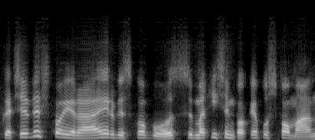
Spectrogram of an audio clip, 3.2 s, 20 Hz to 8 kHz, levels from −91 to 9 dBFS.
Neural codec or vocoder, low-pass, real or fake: codec, 16 kHz, about 1 kbps, DyCAST, with the encoder's durations; 7.2 kHz; fake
